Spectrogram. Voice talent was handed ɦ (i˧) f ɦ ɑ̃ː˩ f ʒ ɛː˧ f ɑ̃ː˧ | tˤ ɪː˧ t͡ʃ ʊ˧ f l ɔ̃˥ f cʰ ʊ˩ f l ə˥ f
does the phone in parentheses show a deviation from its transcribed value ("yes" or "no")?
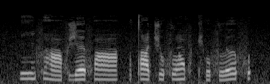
no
